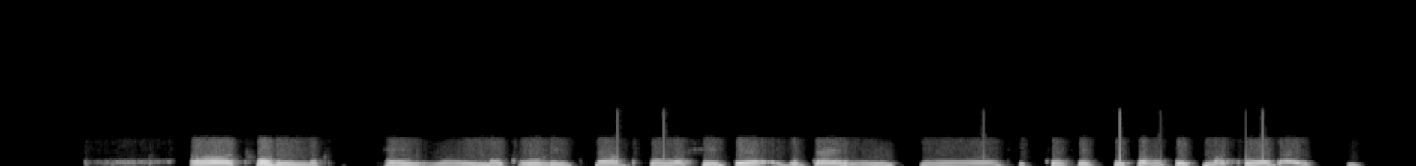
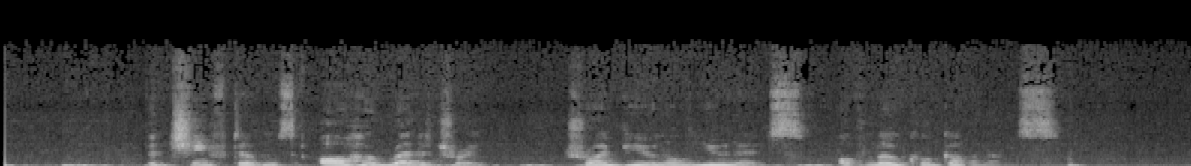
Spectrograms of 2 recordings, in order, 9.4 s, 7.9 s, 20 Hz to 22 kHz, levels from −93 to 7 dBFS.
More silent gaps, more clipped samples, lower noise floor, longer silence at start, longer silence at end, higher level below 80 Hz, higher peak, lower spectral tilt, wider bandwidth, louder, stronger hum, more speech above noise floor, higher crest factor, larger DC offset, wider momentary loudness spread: first, 1.17-1.26 s, 2.35-2.51 s, 3.92-3.96 s, 6.04-6.10 s, 7.36-7.41 s, 8.80-8.91 s vs none; neither; about the same, -47 dBFS vs -47 dBFS; first, 0.8 s vs 0.05 s; second, 0.4 s vs 0.7 s; second, -66 dBFS vs -32 dBFS; about the same, -4 dBFS vs -4 dBFS; first, -8.5 dB/octave vs -5.5 dB/octave; second, 7.2 kHz vs 15.5 kHz; about the same, -23 LUFS vs -22 LUFS; neither; about the same, 25 dB vs 28 dB; about the same, 20 dB vs 16 dB; neither; second, 14 LU vs 19 LU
